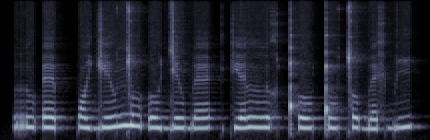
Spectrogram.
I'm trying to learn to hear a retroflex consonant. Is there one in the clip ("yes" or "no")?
no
